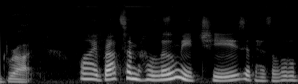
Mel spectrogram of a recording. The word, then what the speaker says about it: halloumi: Have you ever tried halloumi cheese? No, tell me again what it is. It's pronounced halloumi, and it's a goat Goat.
